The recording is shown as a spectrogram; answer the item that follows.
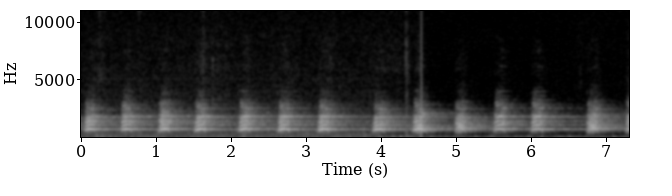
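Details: Finnish Spitz out hunting; ringing, high barks repeat steadily about twice a second, each with a slight upward bend, a brief gap near the middle, over a quiet forest background.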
